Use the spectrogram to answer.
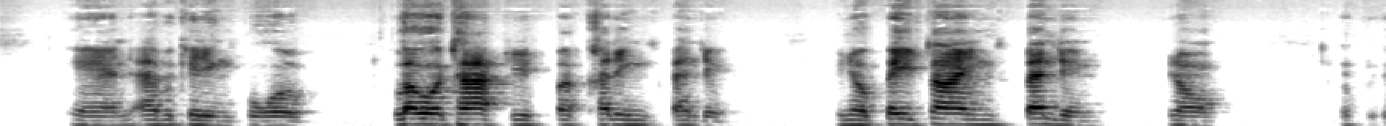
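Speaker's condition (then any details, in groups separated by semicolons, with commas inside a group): Cerebral palsy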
